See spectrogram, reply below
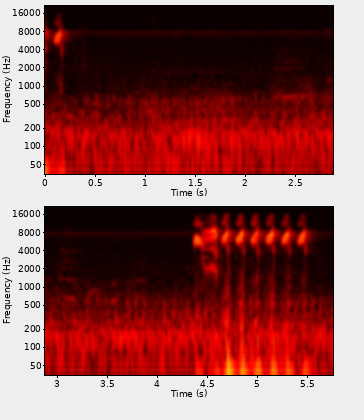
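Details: A single thin high note, a long quiet gap, then a rapid string of about eight shrill chips from a blue-crowned hanging parrot, a call said to prompt other hanging parrots to answer.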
